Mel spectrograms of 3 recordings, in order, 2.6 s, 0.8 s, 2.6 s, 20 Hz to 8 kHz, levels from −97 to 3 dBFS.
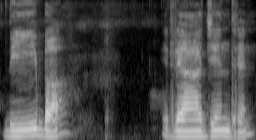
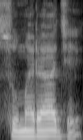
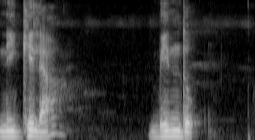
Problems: background sounds at intervals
